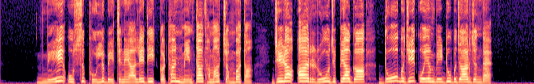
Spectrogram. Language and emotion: Dogri, surprised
